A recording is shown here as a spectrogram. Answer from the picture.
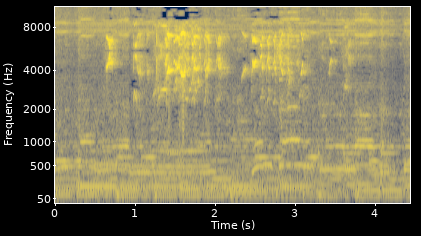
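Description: Rosy-faced lovebirds chirping, with a quick flurry of high chirps about a second in, over background guitar music.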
